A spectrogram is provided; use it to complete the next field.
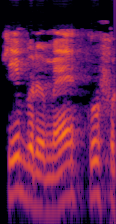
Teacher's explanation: بیچ کا ایک حرف ذرا سا فرق والا ہے، ایک با ہے ایک فا ہے، مگر ان دونوں میں بھی اشتراک ہے، اور وہ اشتراک شفوی ہونے کا ہے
